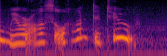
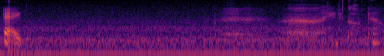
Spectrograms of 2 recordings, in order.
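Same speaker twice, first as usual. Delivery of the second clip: softer crying whisper; ugly crying; 14 dB quieter, much faster than usual. Real, not acted. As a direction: choke the words out while crying. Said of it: "sorry for the ugly crying".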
